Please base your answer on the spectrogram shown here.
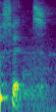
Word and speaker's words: fait: S'il vous plaît, il s'écrit fait avec T, mais il se prononce le fait.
